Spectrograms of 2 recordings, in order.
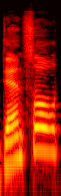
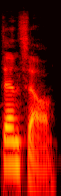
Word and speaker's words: Dentzel: I pronouncing that right denel denel first accent is on the first syllable washhington has ruined it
